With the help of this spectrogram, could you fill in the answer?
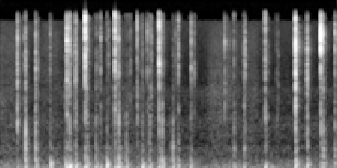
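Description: Long acrylic nails tap across the black plastic keys of a MacBook Pro set in an aluminum body. The result is a quick, uneven run of short, dry clicks with bright, high tips, a soft low thump under each, and no ring after any key.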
